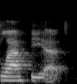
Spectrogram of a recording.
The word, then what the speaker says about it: Lafayette: not careful it's pronounced Lafayette so you kind of emphasize the laugh the laugh part of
